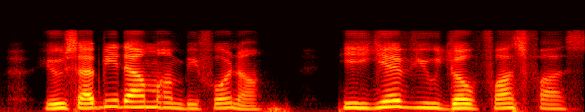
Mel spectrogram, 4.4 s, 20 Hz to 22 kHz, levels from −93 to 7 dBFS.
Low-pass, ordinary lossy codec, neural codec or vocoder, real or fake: 7.2 kHz; none; codec, 16 kHz, about 1 kbps, DyCAST, with the encoder's durations; fake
